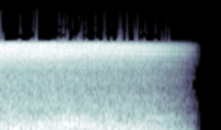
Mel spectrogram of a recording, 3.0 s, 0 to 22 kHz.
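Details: An annual cicada gives a steady, hissing buzz that holds even, then fades and stops: the first annual cicada call heard that year, on a summer day, July 18, 2008.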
